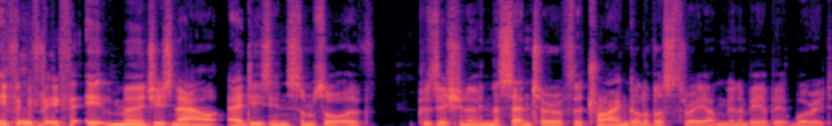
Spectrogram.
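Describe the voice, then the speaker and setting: Lively intonation and vocal fry from a man with a very deep, low pitch, at a fairly quick pace. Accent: East Midlands. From Derby, East Midlands, England. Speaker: podcast guest, fellow podcaster. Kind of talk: casual chat.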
